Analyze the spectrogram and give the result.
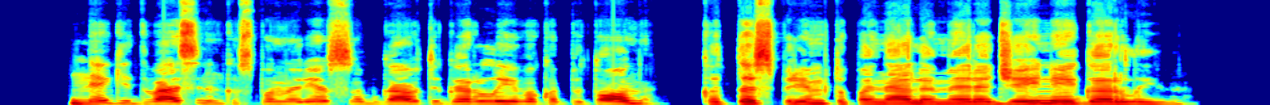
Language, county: Lithuanian, Vilnius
